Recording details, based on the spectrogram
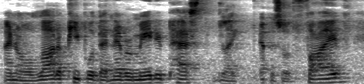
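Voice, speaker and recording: A man's voice: mid-range voice, brisk, a little hiss or hum. A man in his late twenties hosting a show, explaining money topics in a casual, chatty way straight to camera, with lots of fillers. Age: 20s. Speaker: host. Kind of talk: casual educational vlog talk. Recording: roomy echo with faint ambience.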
